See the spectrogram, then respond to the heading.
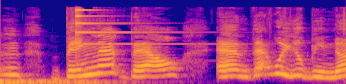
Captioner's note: object thuds; bell dings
